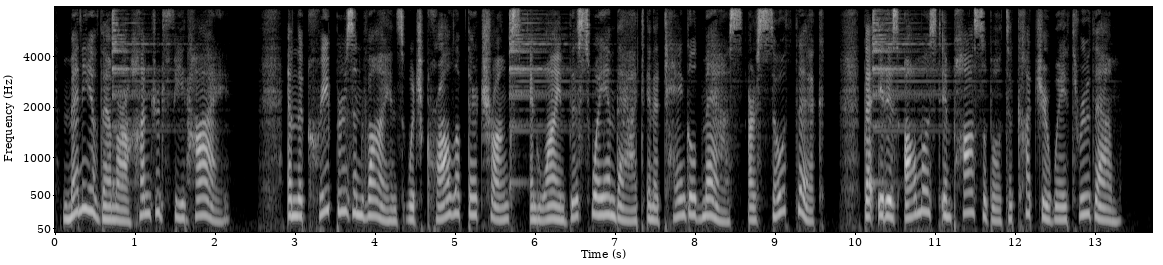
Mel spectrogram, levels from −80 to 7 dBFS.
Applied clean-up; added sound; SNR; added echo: neural mask model RNNoise.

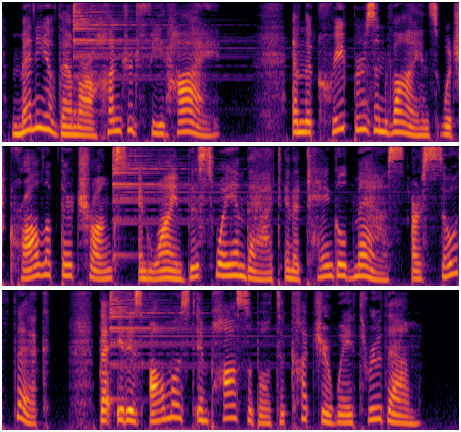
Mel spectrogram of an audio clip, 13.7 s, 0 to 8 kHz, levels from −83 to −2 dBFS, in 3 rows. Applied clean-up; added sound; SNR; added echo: none; Hi-hat; 16 dB; none.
